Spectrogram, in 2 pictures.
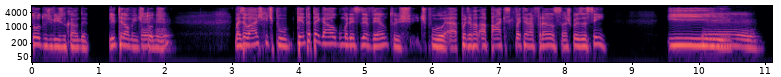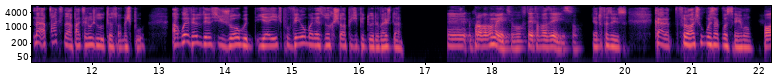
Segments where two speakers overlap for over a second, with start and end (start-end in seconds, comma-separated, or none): none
